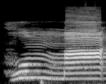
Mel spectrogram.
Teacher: ادغام شفوی ہوگا اس لیے کہ میم ساکن کے فوراً بعد دوسری میم آئی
